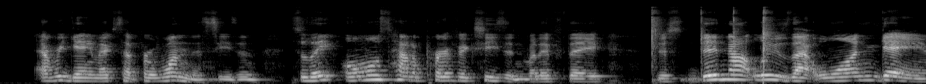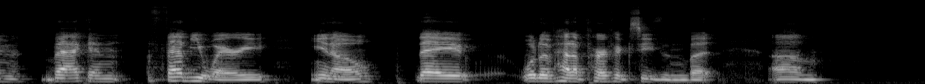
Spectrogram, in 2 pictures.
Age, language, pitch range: 20-39, English, 120-170 Hz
